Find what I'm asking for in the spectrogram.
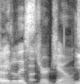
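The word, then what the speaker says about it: Zoe Lister-Jones: Zoe Lister Jones. – Yeah, I believe that's how you say it.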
